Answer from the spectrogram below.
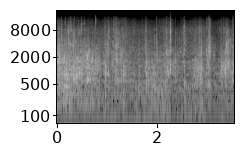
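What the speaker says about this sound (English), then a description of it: "So just give that a nice rinse." Yarn being rinsed in a basin of water after blue dyeing, with steady splashing and swirling that rise and fall in short surges throughout, close and moderately loud with no voices.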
